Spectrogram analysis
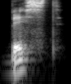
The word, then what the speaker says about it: bäst: And then you have bäst is best. It's pronounced almost identically, I would say.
